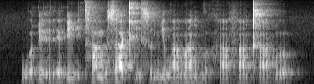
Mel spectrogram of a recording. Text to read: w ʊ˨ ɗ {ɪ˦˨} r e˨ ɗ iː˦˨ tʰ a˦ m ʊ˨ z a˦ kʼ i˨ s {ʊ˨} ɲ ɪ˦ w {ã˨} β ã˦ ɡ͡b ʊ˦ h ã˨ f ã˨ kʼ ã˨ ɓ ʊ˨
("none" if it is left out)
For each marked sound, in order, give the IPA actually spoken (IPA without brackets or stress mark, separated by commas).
ɪ˦, ʊ˨, ã˨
